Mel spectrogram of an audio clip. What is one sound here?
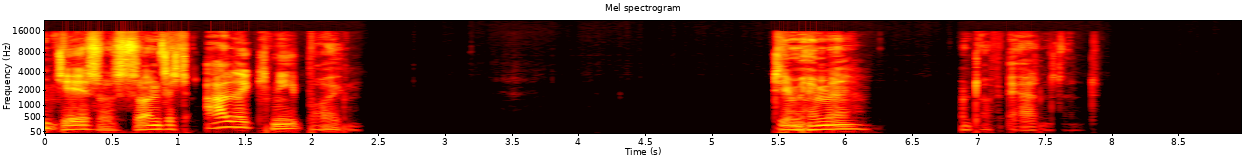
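A man speaks calmly and close to a microphone, in short bursts with pauses.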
